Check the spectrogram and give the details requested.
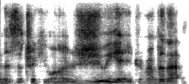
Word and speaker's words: juillet: Then there's a tricky one of juillet. Remember that double L in the middle, sounding a bit like a Y? Juillet, juillet, juillet. 3.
